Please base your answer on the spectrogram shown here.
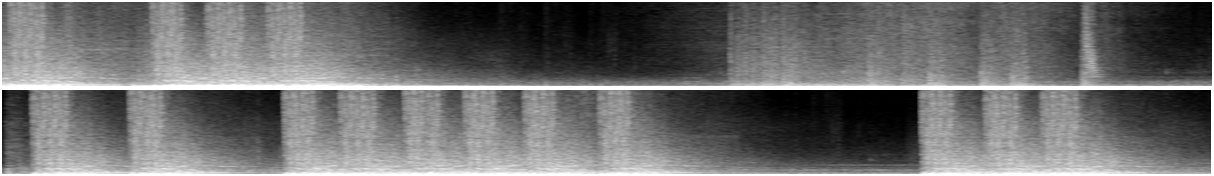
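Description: Repeated bursts of gunfire in the video game Mass Effect Legendary Edition, loud volleys of rapid shots separated by brief lulls, with booming impacts and a lingering rumble between bursts.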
